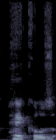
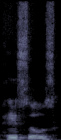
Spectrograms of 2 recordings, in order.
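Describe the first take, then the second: First: The middle consonant is a K sound. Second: The middle consonant is an S sound. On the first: "is the C pronounced as K" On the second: "is the C pronounced as S?"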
